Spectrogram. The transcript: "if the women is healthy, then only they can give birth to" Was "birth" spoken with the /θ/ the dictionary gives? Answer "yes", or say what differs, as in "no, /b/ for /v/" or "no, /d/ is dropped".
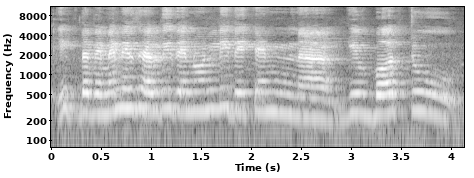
no, /t/ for /θ/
